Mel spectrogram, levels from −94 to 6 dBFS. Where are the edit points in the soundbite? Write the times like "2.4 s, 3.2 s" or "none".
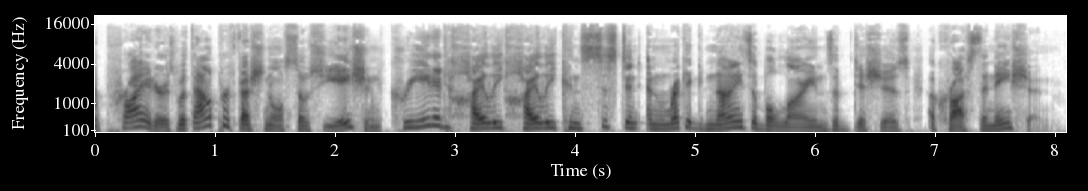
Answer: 2.3 s, 3.4 s, 6.9 s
